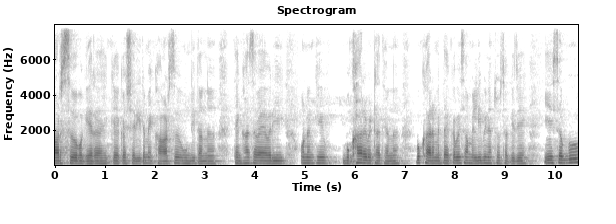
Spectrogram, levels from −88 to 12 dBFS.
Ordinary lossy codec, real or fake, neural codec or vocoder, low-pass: none; real; none; none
